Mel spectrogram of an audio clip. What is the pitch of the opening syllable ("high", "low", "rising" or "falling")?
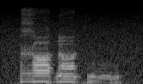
high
